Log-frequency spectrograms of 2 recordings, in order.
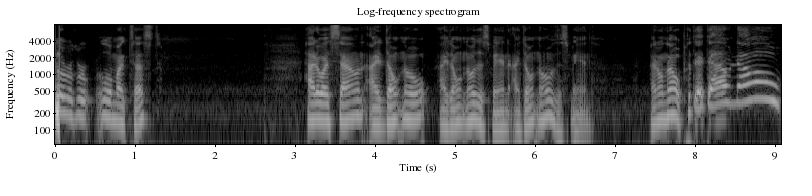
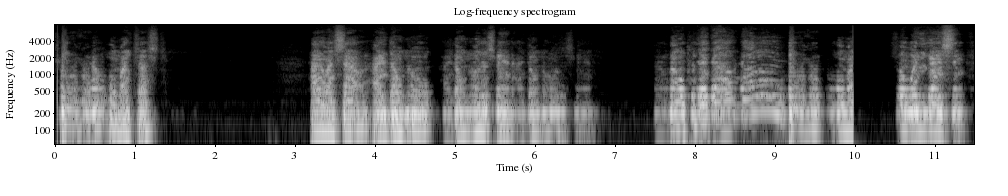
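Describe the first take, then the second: First: Chipmunk voice filter. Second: Loud, disguised filtered voice; witness protection voice. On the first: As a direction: test line through a chipmunk filter. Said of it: "Alien Chipmunk". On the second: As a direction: hide your identity with a voice filter. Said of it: "So, witness protection". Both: Shown as a demonstration.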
